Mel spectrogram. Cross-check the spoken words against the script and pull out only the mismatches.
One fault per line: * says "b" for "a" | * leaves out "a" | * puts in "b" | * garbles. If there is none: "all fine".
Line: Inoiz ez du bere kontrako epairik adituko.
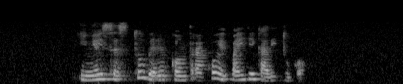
all fine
